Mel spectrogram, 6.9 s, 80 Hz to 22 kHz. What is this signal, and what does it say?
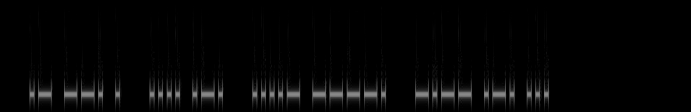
Morse code, heard as a keyed tone, about 27 wpm, 700 Hz. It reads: AGE HR 49 YRS
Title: K1USN SST QSO Practice 28wpm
